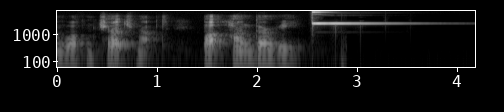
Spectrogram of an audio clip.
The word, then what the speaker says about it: Hungary: And speaking of pronunciation, be sure to not make the mistake of thinking it's Hungary. It's not hungry, as in I'm hungry for a piece of cake, or I'm hungry for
